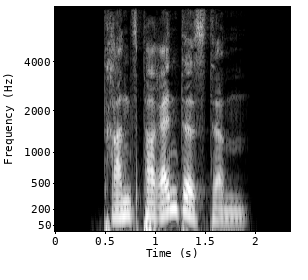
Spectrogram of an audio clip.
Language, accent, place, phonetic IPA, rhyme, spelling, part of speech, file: German, Germany, Berlin, [ˌtʁanspaˈʁɛntəstəm], -ɛntəstəm, transparentestem, adjective, De-transparentestem.ogg
- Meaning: strong dative masculine/neuter singular superlative degree of transparent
